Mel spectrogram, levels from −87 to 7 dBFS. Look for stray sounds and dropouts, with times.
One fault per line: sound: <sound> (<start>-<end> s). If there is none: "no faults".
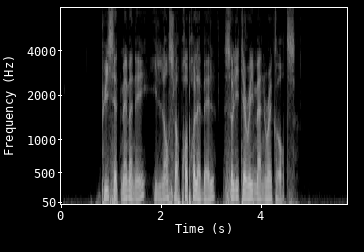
no faults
